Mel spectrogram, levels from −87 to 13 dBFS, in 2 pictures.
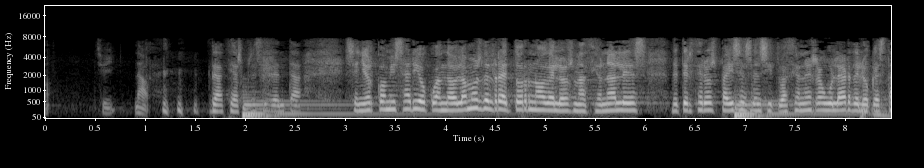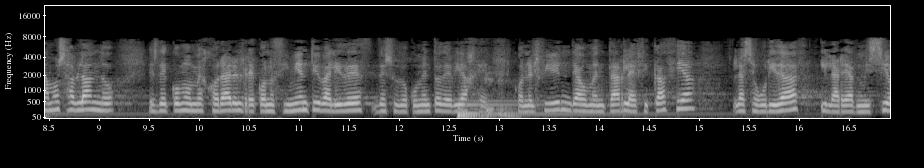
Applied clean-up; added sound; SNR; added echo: none; Bowed string instrument + Cough; 13 dB; none.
